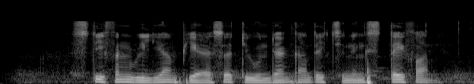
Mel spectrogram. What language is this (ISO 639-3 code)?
jav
